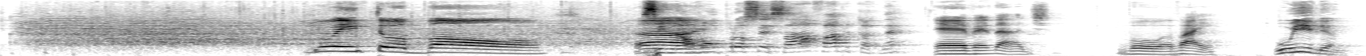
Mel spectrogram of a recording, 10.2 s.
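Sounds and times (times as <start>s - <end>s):
round of applause: 0.0s - 5.9s
speech: 2.3s - 10.2s.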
